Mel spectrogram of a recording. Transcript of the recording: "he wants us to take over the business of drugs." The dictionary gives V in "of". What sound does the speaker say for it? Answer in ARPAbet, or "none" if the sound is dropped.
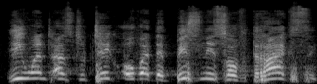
F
